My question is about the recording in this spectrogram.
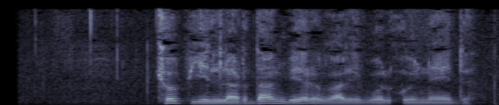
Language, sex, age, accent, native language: Uzbek, male, 18-24, Namangan, Uzbek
